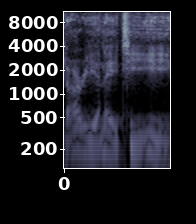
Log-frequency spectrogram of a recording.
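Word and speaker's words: Renate: name of an individual you know Renata Renata it's spelled with an e at the end re na te is direct okay and then after that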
